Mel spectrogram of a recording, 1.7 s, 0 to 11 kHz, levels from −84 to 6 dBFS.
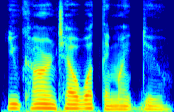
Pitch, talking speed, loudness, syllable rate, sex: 110 Hz, 240 wpm, -19 LUFS, 4.2 syllables/s, male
